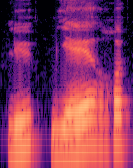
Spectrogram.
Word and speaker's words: lumières: Les lumières de jardin. Dans le mot lumière, le R reste en suspens. Le S est muet.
